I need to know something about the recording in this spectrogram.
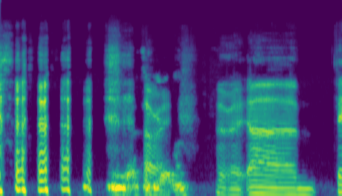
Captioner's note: laugh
